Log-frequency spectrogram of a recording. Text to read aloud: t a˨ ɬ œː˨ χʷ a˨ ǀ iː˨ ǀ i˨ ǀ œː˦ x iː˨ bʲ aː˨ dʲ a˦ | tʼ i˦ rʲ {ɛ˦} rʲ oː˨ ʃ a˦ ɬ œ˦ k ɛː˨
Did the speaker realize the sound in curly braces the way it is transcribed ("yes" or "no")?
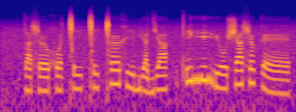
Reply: yes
